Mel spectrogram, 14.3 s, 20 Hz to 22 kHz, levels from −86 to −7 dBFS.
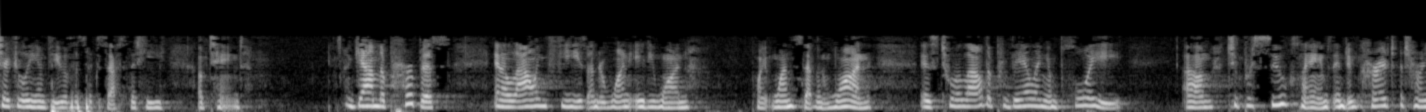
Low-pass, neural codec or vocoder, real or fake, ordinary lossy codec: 7.2 kHz; none; real; MP3, 24 kbps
